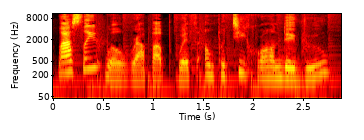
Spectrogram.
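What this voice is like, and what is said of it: Bad put-on French accent. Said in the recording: “That was a very bad French accent.”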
